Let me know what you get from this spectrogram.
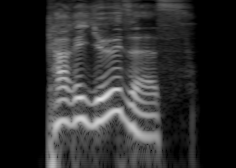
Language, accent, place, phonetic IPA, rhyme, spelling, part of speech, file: German, Germany, Berlin, [kaˈʁi̯øːzəs], -øːzəs, kariöses, adjective, De-kariöses.ogg
- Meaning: strong/mixed nominative/accusative neuter singular of kariös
